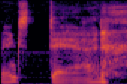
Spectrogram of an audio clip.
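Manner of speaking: muttered under the breath. In a scene, Red answers the one who just called her Red, muttered under her breath. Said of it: "She's gonna say, kind of under her breath".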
